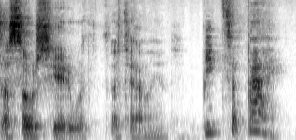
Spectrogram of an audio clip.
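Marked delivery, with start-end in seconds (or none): 1.5-2.1 mock Italian accent. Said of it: "Did you try an Italian accent there?".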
